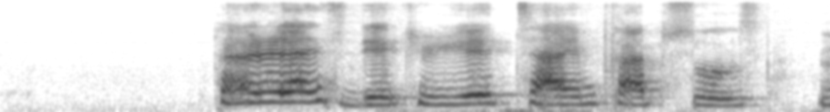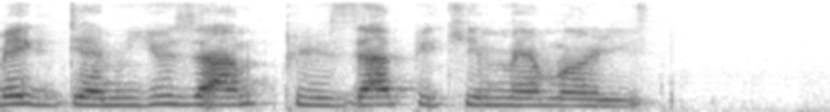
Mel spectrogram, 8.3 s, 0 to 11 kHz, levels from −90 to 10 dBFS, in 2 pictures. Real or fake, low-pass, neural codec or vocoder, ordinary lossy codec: fake; 9.9 kHz; codec, 24 kHz, 3 kbps, HILCodec; none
